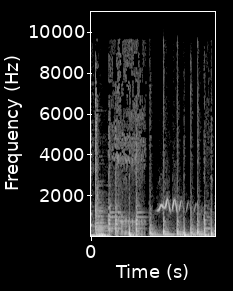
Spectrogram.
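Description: Children's-song backing music, with the singing paused. About a second and a half in, a short wavering high horse-whinny sound effect plays over it.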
